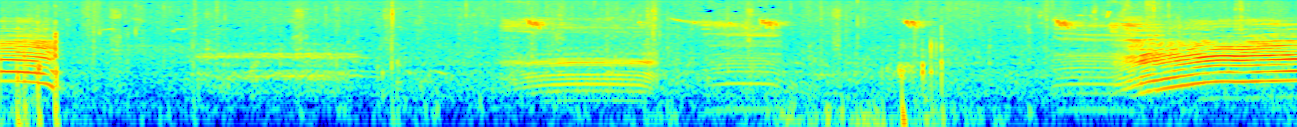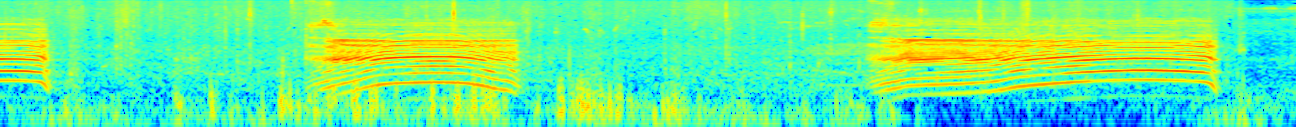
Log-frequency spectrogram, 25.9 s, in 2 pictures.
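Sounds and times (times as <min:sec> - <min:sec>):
calves mooing: 0:00.0 - 0:00.6, 0:05.0 - 0:07.9, 0:10.5 - 0:13.5, 0:16.0 - 0:18.3, 0:21.5 - 0:25.2.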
